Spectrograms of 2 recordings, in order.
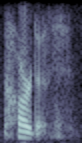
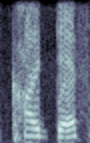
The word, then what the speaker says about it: Cardiff: From Cardiff. Did I say that right? – Cardiff, like car and different.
